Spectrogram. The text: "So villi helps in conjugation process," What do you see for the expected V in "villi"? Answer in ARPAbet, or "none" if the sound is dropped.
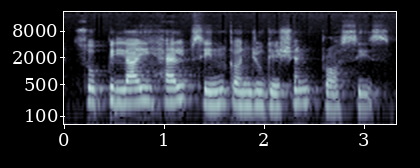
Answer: P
